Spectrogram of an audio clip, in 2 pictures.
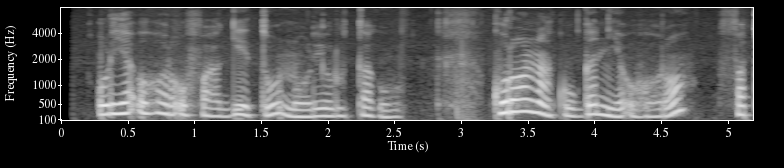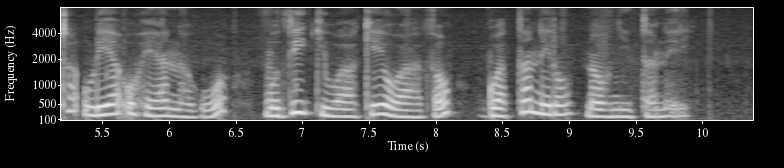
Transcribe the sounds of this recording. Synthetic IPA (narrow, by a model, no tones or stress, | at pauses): oɾeaʔoɦɔɾɔʔofaːɡetonɔːɾeɔɾutaɣo | koɾɔnakoːɡaniaʔoɦɔɾɔ | fataʔoɾeaʔohɛanaɣwɔ | moðiɡiwakewaðɔ | ɣwataneɾɔnaoɲiːtaneɾi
